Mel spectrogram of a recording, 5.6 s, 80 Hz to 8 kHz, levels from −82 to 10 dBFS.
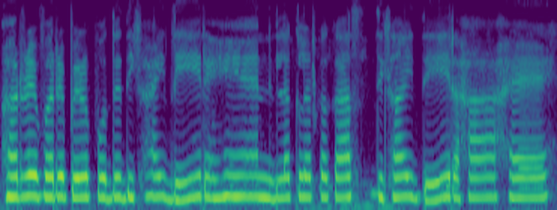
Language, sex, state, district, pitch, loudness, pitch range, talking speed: Hindi, female, Jharkhand, Palamu, 275 Hz, -14 LUFS, 270-280 Hz, 170 wpm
